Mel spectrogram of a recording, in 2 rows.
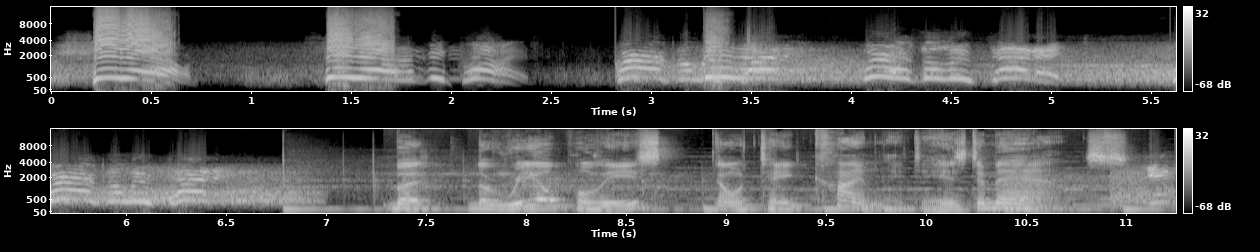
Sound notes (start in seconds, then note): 2.8 screaming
